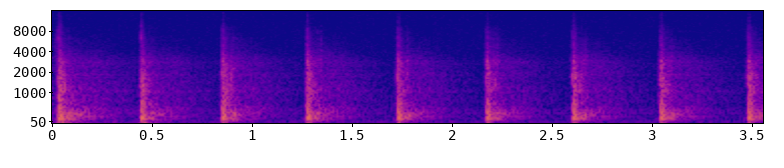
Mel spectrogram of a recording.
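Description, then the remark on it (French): A fist pounds an apartment door in a steady series of about nine heavy, evenly spaced thuds, loud, each blow ringing briefly before the next. No voices are heard. “Tape du poing dans la porte.”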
